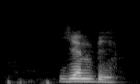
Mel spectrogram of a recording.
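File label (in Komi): "енби", Komi, male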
